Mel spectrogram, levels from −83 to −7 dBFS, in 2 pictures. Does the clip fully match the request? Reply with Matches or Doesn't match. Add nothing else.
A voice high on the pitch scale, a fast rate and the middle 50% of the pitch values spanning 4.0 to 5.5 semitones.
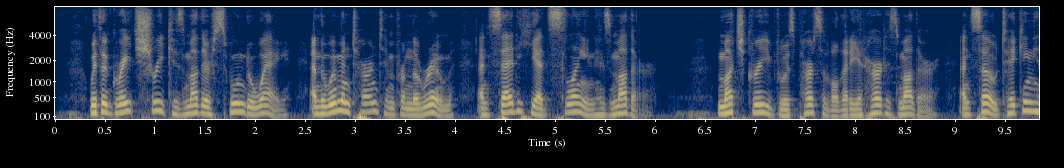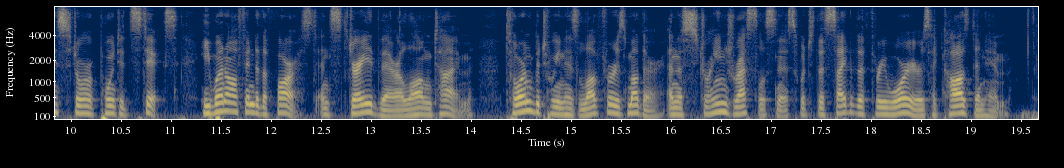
Doesn't match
